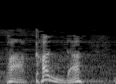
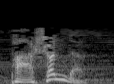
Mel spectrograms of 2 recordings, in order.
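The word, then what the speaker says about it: Pāṣaṇḍa: The word Pakhanda used in this section is sometimes pronounced Pashanda.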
